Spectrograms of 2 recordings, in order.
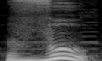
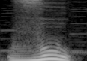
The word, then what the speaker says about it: vous: Depois, vous, onde o O tem som de U e o S não se fala. Então, vous. E plaît, que soa como plé, com o E aberto e o T mudo.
